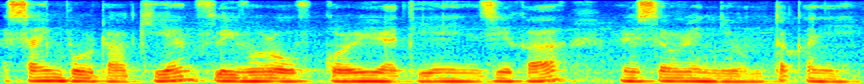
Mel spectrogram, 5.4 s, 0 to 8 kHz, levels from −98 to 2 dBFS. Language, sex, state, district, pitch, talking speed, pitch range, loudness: Mizo, male, Mizoram, Aizawl, 110 Hz, 165 wpm, 100-120 Hz, -15 LUFS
